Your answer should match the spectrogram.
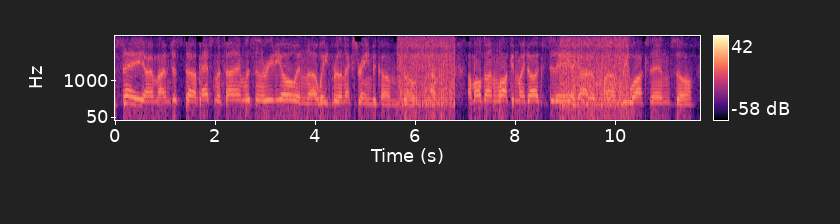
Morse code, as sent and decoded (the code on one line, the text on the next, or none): none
